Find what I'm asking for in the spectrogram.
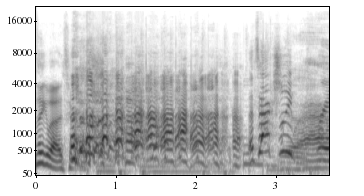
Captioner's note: everyone laughs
